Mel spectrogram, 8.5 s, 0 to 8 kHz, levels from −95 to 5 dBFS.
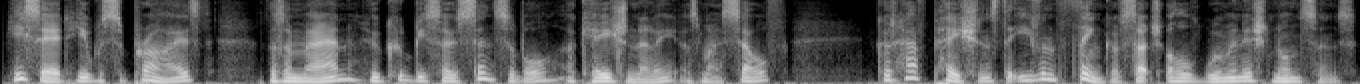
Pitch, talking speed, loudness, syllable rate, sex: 125 Hz, 190 wpm, -19 LUFS, 5.8 syllables/s, male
